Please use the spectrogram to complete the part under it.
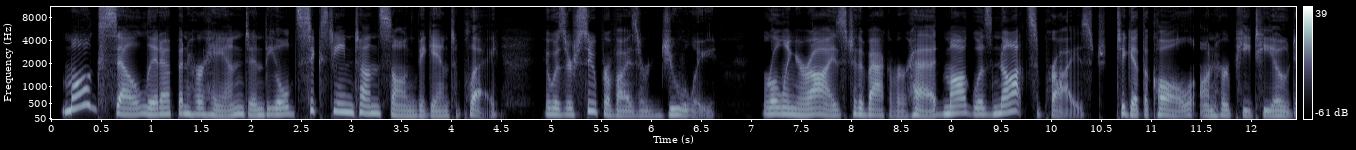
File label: audiobook narration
